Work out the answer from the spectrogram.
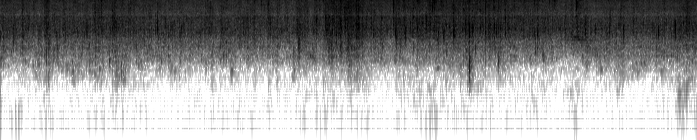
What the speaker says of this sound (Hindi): इसको पानी का धारा भी बोलते हैं।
